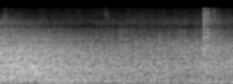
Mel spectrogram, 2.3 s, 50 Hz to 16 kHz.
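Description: Starting gun for a 100 m hurdles race, its report echoing round a stadium and fading slowly into a steady wash of stadium noise as the field sprints off. A sharp knock comes near the end as the hurdlers reach the first hurdle.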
